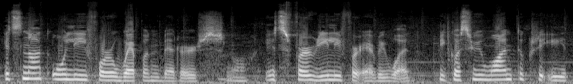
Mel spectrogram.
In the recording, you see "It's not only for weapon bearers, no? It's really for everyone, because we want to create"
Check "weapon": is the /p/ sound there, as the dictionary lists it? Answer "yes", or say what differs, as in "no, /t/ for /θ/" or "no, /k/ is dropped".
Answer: yes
